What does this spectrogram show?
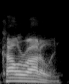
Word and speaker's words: Coloradoan: Yeah, the Coloradoan.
